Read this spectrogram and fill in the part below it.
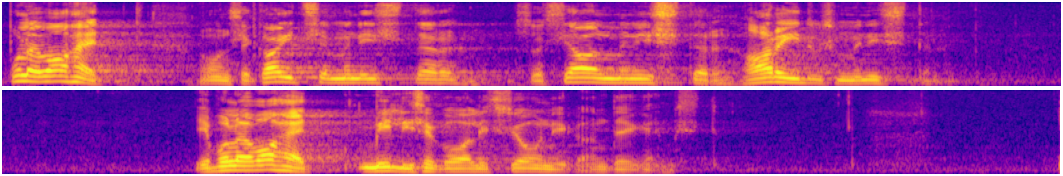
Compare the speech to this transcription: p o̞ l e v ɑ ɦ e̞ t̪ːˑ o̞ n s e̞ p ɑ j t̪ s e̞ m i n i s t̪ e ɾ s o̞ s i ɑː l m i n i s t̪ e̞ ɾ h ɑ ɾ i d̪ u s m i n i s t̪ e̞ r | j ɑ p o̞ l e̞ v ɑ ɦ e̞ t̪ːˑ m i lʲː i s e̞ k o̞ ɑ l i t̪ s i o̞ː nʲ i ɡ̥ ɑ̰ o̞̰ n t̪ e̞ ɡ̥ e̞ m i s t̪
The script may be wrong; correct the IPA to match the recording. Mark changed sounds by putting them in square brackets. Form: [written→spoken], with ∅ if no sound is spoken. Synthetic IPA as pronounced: p o̞ l e v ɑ ɦ e̞ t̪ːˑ o̞ n s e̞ [p→k] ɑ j t̪ s e̞ m i n i s t̪ e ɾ s o̞ s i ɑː l m i n i s t̪ e̞ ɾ h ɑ ɾ i d̪ u s m i n i s t̪ e̞ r | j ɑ p o̞ l e̞ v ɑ ɦ e̞ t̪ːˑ m i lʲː i s e̞ k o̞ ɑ l i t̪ s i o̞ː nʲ i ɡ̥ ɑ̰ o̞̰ n t̪ e̞ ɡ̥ e̞ m i s t̪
